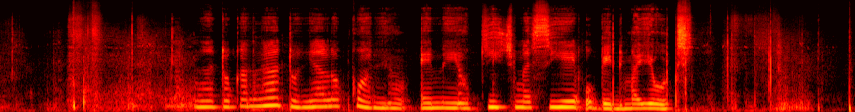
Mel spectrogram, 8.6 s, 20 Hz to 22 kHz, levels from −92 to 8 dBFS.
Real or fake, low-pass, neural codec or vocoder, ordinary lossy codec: fake; none; codec, 44.1 kHz, 1.7 kbps, Pupu-Codec; none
